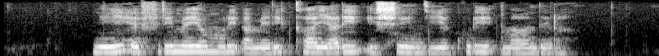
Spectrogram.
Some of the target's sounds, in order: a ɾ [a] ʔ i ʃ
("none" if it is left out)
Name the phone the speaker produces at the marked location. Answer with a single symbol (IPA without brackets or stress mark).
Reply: i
